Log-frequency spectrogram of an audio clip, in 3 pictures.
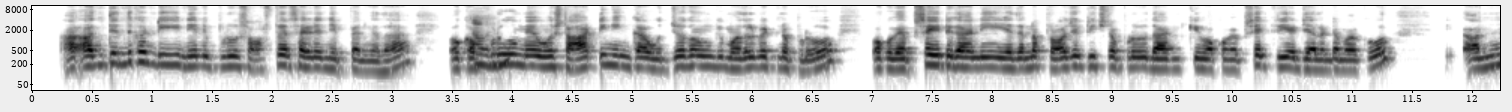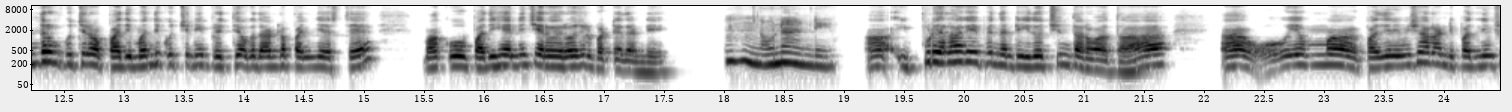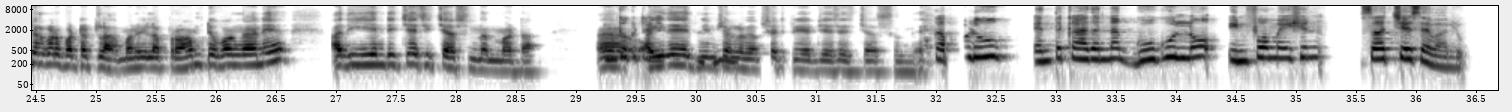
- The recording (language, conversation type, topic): Telugu, podcast, సోషల్ మీడియాలో చూపుబాటలు మీ ఎంపికలను ఎలా మార్చేస్తున్నాయి?
- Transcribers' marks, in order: in English: "సాఫ్ట్‌వేర్"; in English: "వెబ్సైట్ క్రియేట్"; other background noise; tapping; in English: "ప్రాంప్ట్"; in English: "వెబ్‌సైట్ క్రియేట్"; in English: "గూగుల్‌లో ఇన్ఫర్మేషన్ సెర్చ్"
